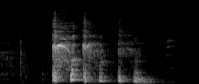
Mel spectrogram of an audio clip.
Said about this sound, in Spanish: les pido una disculpa por esa tos.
